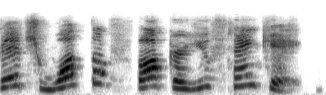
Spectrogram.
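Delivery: blunt, high, loud yelling outburst. Relaying what a yelling spirit says to a sitter: imitating a yelling spirit. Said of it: "this person's yelling at me".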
